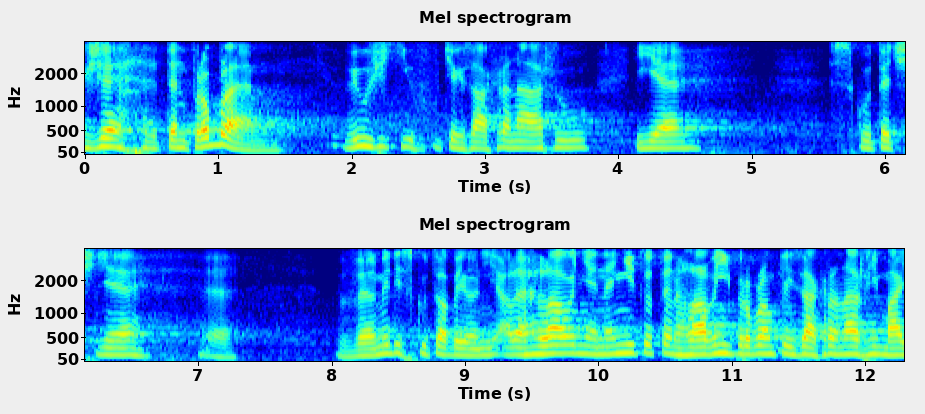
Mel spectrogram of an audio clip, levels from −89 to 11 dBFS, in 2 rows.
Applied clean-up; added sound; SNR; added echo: none; none; none; none.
